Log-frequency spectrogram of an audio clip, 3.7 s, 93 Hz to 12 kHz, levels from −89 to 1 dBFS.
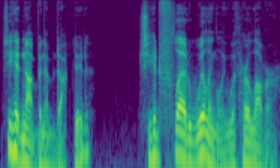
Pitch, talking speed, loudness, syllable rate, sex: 100 Hz, 175 wpm, -20 LUFS, 5.6 syllables/s, male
